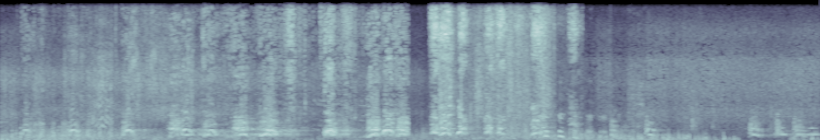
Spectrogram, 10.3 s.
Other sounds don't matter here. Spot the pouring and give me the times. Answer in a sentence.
The pouring can't be heard in this clip.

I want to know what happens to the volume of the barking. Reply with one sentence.
The volume of the barking goes up, then down.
